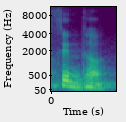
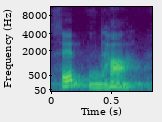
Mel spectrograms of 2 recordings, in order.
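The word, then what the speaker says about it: Siddhā: Bhakti is also lady, so it is not Siddha, it is Siddha. The name of a lady never ends with a short a in Sanskrit. The name of a lady always ends with a long a.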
